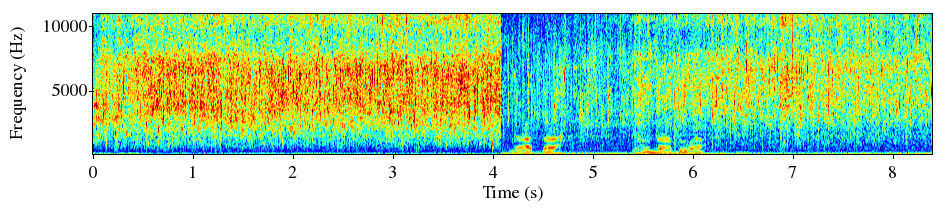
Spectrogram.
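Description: Fish sizzles and crackles in hot oil in a pan.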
